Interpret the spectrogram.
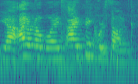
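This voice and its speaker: A woman's voice: fairly high pitch, fairly even intonation, slow, sharp tone. A woman reading a character's lines at a comedy script table read. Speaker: reader of a character part. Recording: noisy echoey room, far from mic.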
